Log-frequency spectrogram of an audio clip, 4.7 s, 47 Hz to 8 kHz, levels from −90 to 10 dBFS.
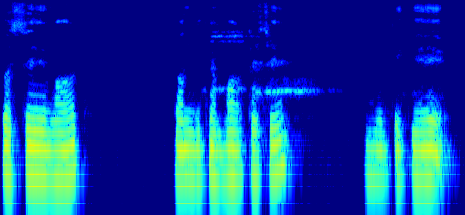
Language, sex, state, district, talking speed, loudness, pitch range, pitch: Bengali, male, West Bengal, Malda, 75 wpm, -40 LUFS, 110-130 Hz, 115 Hz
